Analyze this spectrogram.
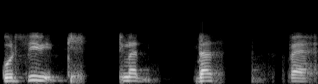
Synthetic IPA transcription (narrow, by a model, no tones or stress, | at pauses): kʊɾsik | mət̪̚ | d̪ɐs | t̪ | pɛ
